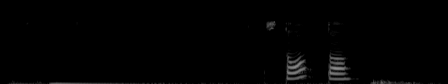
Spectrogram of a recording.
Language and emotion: Russian, positive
